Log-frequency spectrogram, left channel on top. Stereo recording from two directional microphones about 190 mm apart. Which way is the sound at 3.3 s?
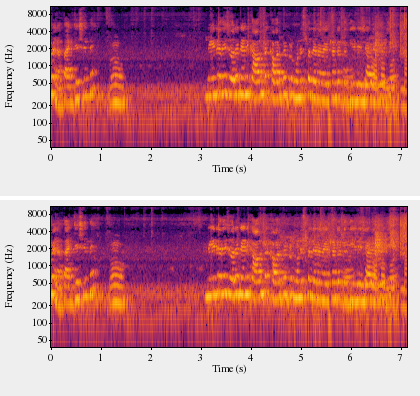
25° left (ahead or behind).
